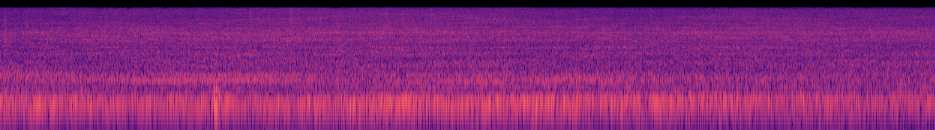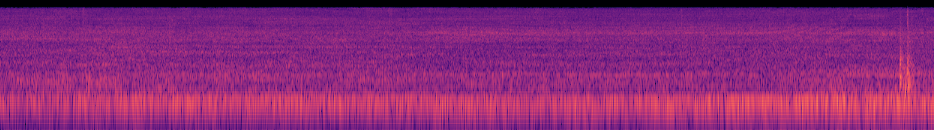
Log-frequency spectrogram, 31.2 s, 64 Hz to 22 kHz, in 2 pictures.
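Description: Neato XV-25 robot vacuum cleaner running at a steady level: the constant high noise of its suction motor and brush, with a few steady tones over the hiss.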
